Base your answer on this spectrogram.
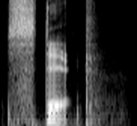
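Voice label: "stich", British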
